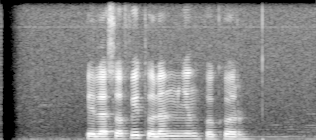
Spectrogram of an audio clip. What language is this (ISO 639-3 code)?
jav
